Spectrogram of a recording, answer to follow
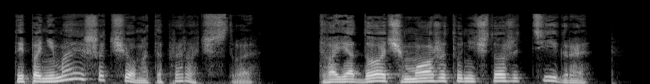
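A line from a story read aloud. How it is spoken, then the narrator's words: Insinuating, silky. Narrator (Russian): вкрадчиво произнесла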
